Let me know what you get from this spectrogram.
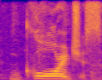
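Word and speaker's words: gorgeous: दोस्तों इसकी प्रोनाउंसिएशन पे ध्यान दीजिएगा, हम इसको गॉर्जियस नहीं बोलेंगे बट गॉर्जियस। तो जो GEOU है इसको आप बोलेंगे जिस, गॉर्जियस, और आपका स्ट्रेस आएगा गौर के ऊपर।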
